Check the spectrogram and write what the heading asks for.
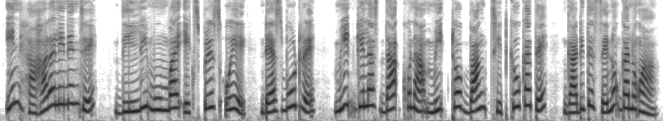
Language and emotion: Santali, surprised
